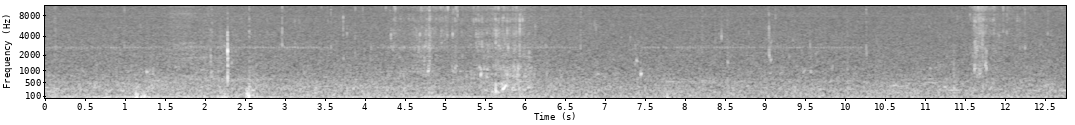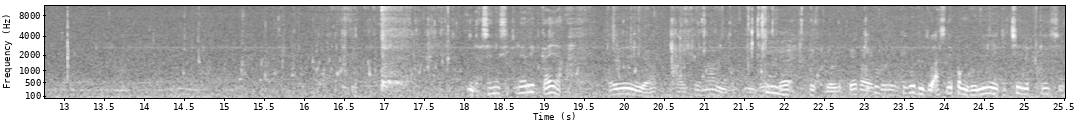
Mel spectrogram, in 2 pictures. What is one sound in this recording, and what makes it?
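Water sloshes as people wade through it.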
